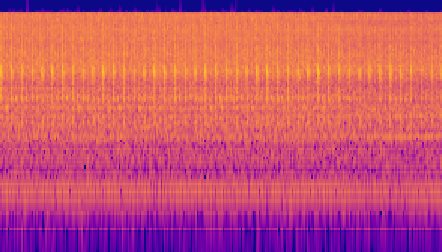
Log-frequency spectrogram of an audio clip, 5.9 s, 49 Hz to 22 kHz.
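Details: VW Polo sedan 2011, 64,000 km, Liqui Moly Molygen 5W-40 changed 200 km ago, 98 petrol, +2°C outside: sharp, even ticking about 2.5 per second over steady cold idle; persistent knock of unknown origin.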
